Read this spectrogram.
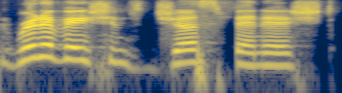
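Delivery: normal talking voice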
